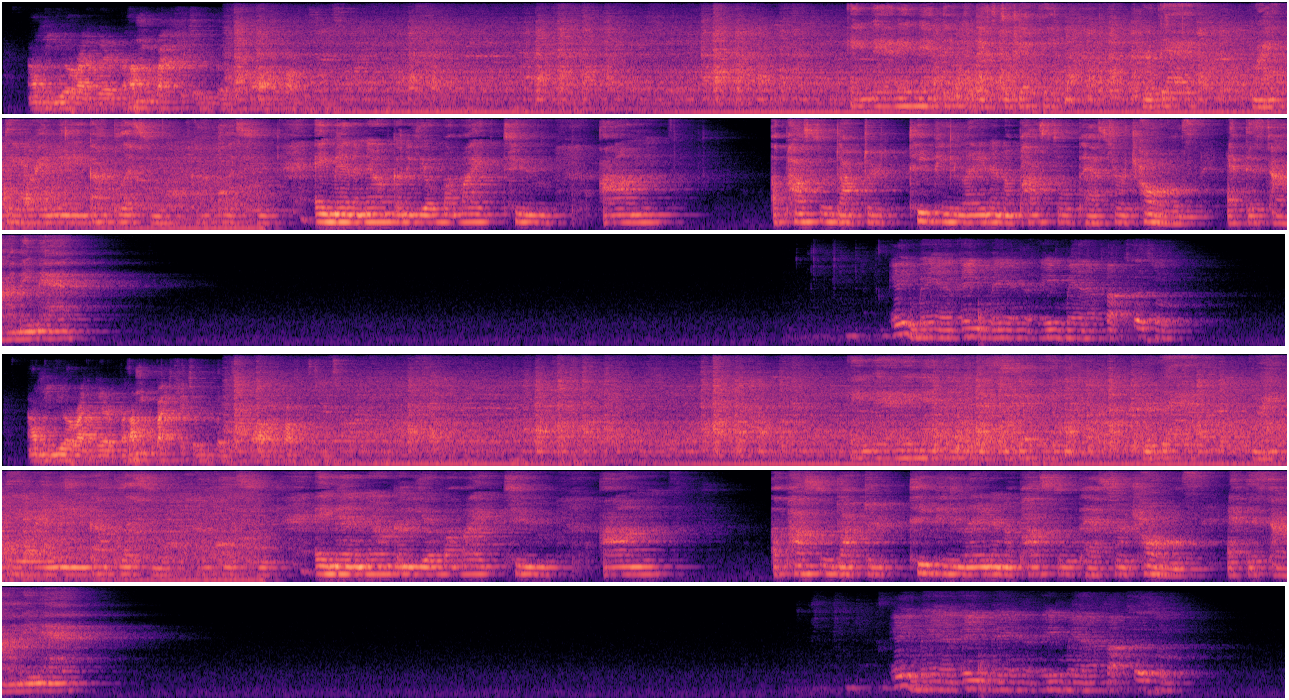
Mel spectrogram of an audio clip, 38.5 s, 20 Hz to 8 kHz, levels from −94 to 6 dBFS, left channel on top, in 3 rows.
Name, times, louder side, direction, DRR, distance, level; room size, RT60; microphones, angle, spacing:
voice 1, 0.3-3.5 3.8-3.9 4.4-4.8 5.1-5.2 5.5-5.7, right 2 dB, 50° right, -1 dB, 0.4 m, -24 dB
sound 1, 2.2-15.4, equal, 15° right, 0.6 m, -26 dB
voice 2, 8.4-12.0 12.5-19.4 20.5-26.4, left 1 dB, 30° left, 0 dB, 0.3 m, -24 dB
voice 3, 34.6-37.5, left 2 dB, 85° left, -1 dB, 0.6 m, -31 dB
2.5 x 2.4 x 2.9 m, 1.1 s
head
